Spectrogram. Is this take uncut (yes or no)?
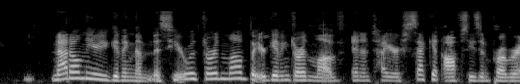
yes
